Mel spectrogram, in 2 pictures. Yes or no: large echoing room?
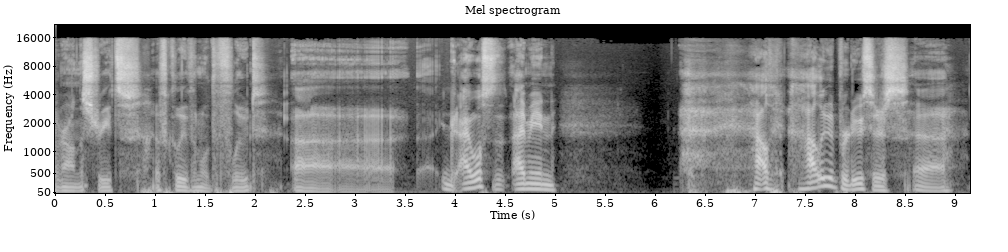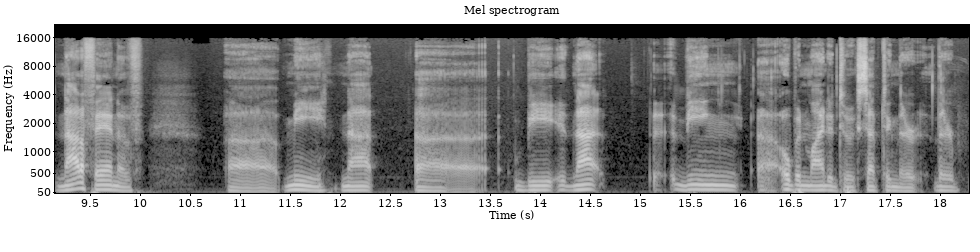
no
